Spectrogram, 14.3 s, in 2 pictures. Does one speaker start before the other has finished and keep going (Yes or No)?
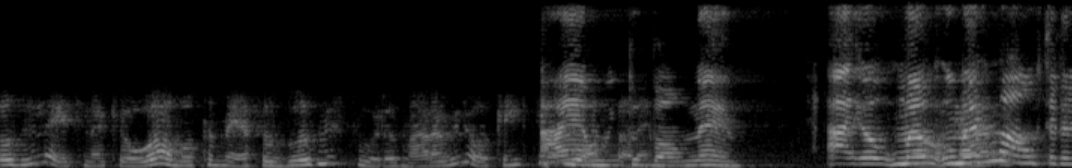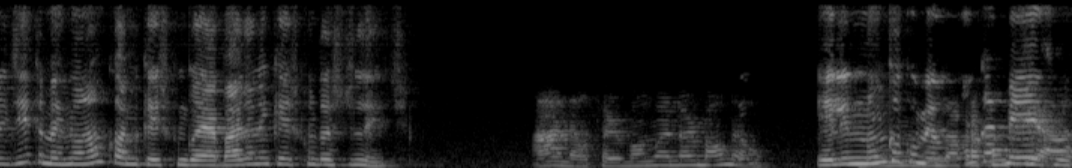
Yes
